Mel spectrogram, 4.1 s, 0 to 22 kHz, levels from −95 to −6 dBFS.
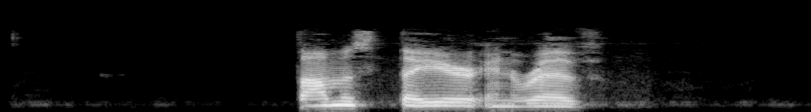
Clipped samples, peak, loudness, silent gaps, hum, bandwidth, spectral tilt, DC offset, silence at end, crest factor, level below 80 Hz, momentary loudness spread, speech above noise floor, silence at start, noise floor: under 0.1%; -2 dBFS; -17 LUFS; none; none; 7.2 kHz; -5 dB/octave; under 0.1%; 1.15 s; 18 dB; -64 dBFS; 5 LU; 73 dB; 1.5 s; -90 dBFS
